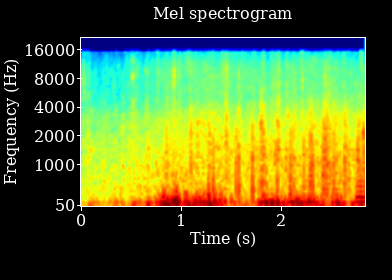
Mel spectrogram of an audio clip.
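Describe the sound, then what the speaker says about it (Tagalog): Heavy rain pours steadily through a foggy forest, a dense, loud hiss of drops hitting leaves and ground that swells slightly midway, with no voices. "lumakas ang ulan tapos medyo may fog"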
